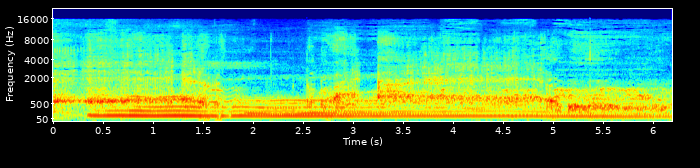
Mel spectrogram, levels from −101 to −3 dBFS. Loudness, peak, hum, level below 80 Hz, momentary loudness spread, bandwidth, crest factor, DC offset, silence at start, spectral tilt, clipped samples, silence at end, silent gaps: -21 LUFS; -2 dBFS; none; -50 dBFS; 5 LU; 16 kHz; 18 dB; under 0.1%; 0 s; -6.5 dB/octave; under 0.1%; 0 s; none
